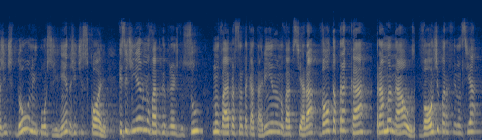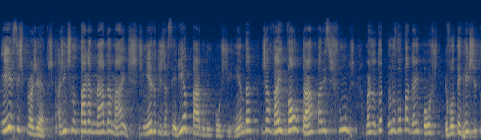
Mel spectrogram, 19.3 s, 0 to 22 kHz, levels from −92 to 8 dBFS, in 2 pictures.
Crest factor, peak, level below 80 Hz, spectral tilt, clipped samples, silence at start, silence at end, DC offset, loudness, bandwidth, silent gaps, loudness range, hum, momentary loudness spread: 18 dB; -4 dBFS; -64 dBFS; -5.5 dB/octave; under 0.1%; 0 s; 0 s; under 0.1%; -23 LUFS; 11.5 kHz; none; 3 LU; none; 9 LU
